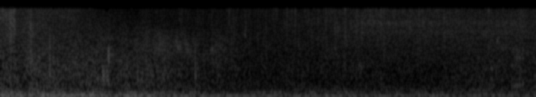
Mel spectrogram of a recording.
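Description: A Confringo spell blast in Hogwarts Legacy, a loud, rumbling explosion that hits hard at the start, then rolls and fades slowly over a couple of seconds with no talking.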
